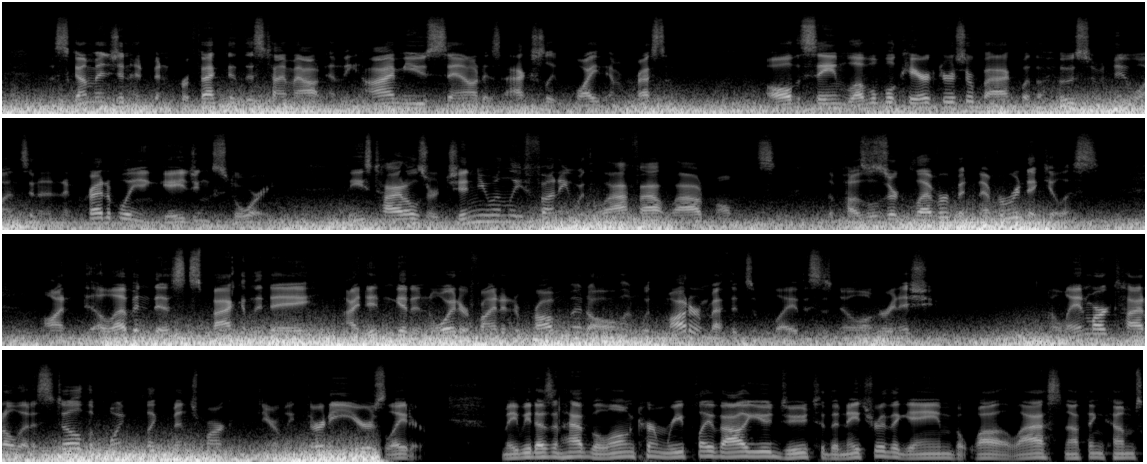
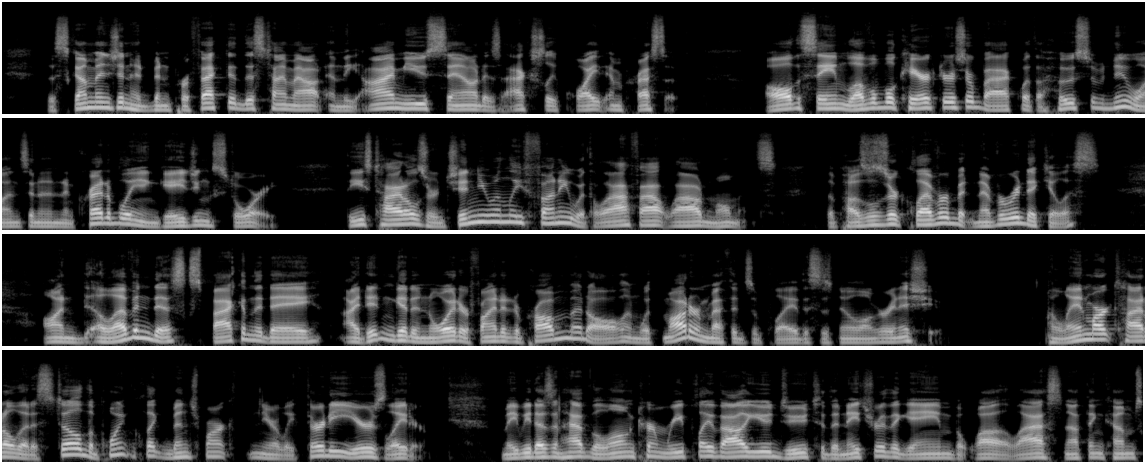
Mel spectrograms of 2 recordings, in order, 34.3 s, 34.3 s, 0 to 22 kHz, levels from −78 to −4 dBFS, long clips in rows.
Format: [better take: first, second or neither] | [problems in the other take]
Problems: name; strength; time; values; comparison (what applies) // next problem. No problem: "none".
second | wind noise on the microphone; heavy; until 29 s; 2 dB below the speech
